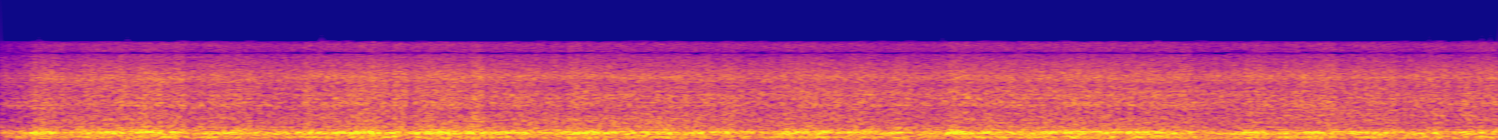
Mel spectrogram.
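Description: Steady rumble and hum of a CTA Red Line rapid-transit train at a station platform, with a strong low hum and no distinct events.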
